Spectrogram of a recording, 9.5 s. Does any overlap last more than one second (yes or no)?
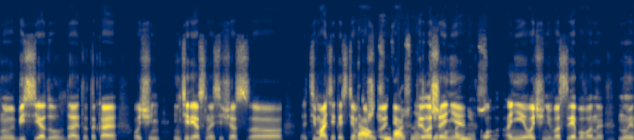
yes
